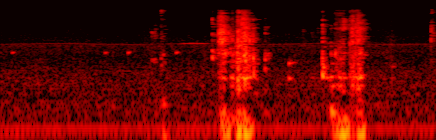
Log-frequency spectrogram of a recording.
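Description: Computer keyboard and mouse clicks: three short clusters of sharp taps over a faint steady hum.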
